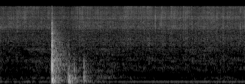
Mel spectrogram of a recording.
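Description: Steady sizzle of food frying in nonstick pans, with one sharp knock about half a second in and a few lighter clatters after it as the shaken pan of spaetzle is set back down on the glass cooktop.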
